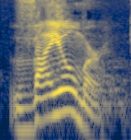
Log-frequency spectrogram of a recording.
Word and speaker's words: Vayomer: And in English, it would be pronounced something like this. Get rid of that. Vayomer. Give me a Vayomer.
